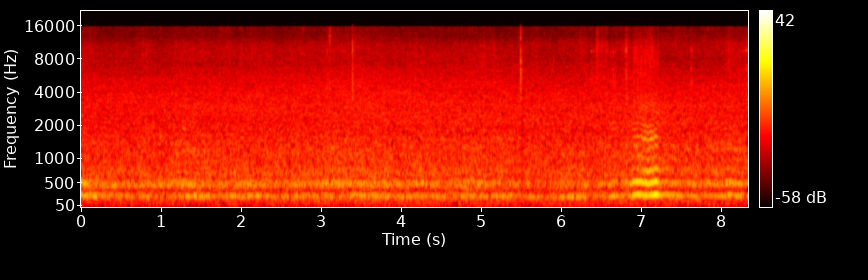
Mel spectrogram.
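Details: Small group of honey bees gathered on their queen in grass after swarming; steady droning hum with a sharp click midway and a louder close buzz of a passing bee near the end.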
